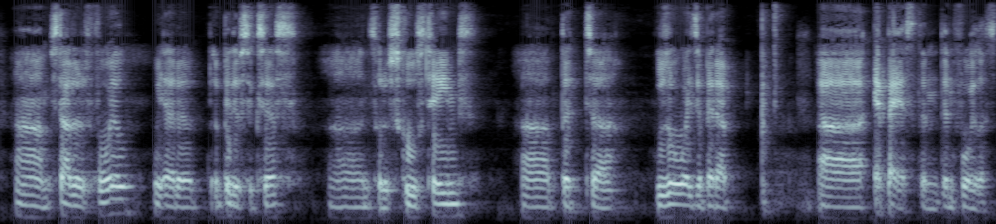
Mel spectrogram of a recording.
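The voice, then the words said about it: Australian accent. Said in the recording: “as you can probably tell by my accent, I started fencing in Sydney, Australia”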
